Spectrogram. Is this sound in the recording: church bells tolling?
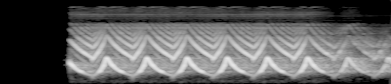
no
